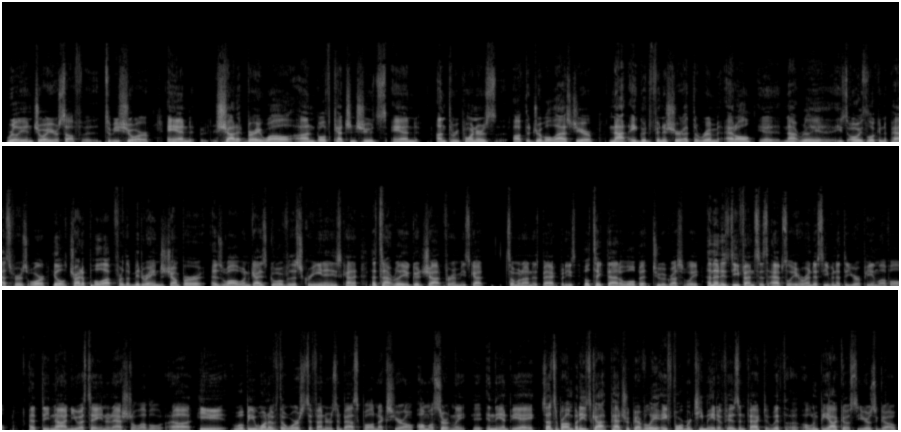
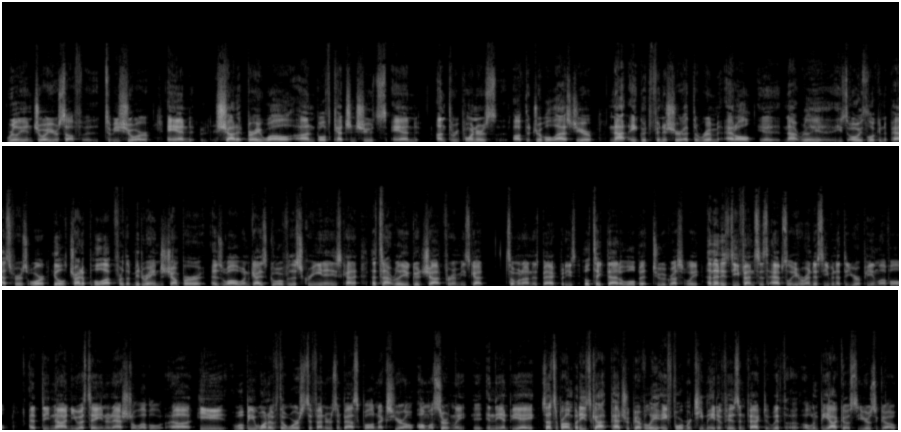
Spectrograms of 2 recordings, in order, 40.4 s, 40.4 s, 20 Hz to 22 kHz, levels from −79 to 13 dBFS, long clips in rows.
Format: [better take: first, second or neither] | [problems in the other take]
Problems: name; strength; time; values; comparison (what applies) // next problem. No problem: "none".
first | thin; very; fading below 400 Hz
